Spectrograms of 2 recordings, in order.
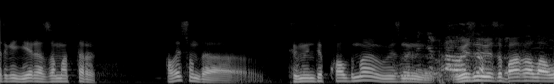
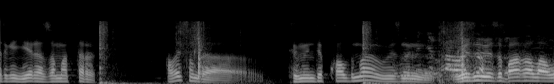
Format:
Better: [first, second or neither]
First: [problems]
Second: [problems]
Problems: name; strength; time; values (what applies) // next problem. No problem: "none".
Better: first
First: none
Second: background sound (Domestic sounds, home sounds); 12 dB below the speech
